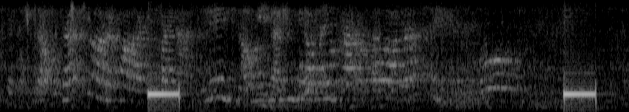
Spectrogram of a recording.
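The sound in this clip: Two short identical electronic ringback beeps sound while a phone call is being placed to add someone to a conference call, heard clearly over voices that talk continuously throughout.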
